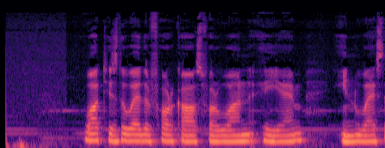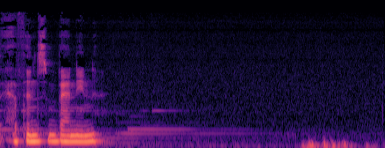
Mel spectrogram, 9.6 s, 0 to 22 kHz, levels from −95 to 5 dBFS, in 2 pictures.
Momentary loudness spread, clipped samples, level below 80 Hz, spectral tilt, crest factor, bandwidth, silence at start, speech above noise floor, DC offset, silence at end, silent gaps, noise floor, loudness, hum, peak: 21 LU; under 0.1%; -52 dBFS; -6.5 dB/octave; 20 dB; 14.5 kHz; 0.1 s; 40 dB; under 0.1%; 0.45 s; none; -65 dBFS; -27 LUFS; none; -8 dBFS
